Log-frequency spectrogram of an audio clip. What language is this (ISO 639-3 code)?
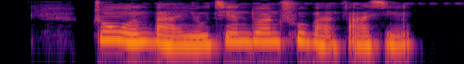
zho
